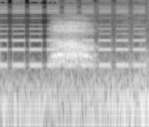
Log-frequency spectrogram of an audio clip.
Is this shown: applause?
no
